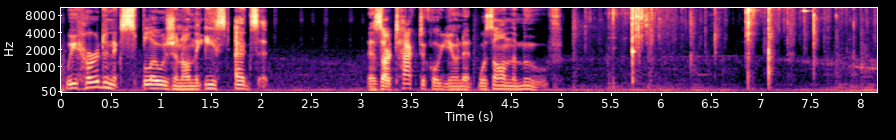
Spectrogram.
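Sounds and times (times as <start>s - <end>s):
speech: 0.1s - 2.3s, 3.1s - 5.2s
glass and rubble crunching underfoot: 5.3s - 8.0s.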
